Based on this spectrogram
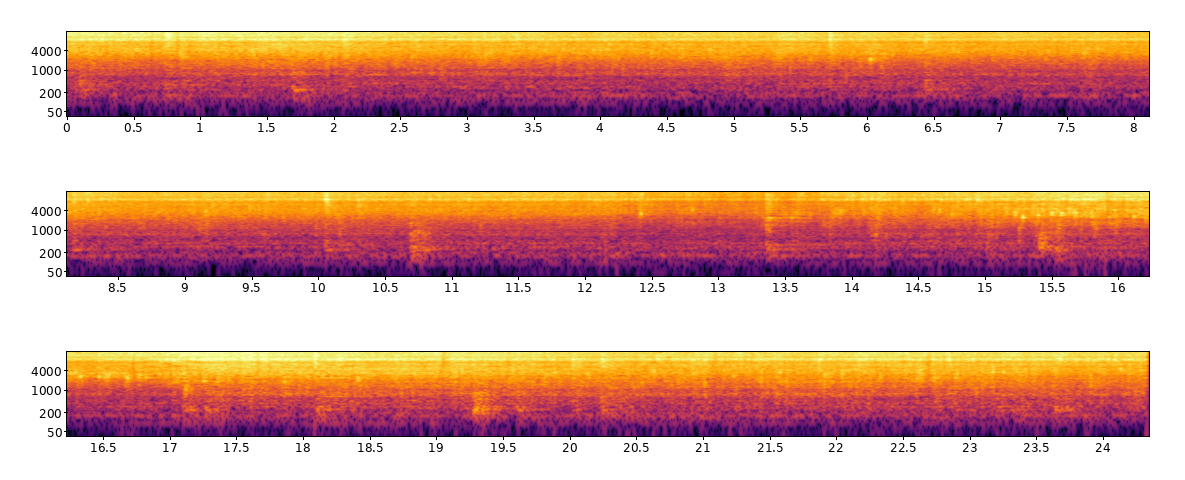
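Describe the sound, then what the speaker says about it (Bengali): Sarputi fish rubbed with salt and turmeric hits hot refined oil in a pan, giving a constant, dense sizzle that carries throughout and grows slightly louder and brighter toward the end. "চার চামচ রিফাইন্ড অয়েল গরম করে নিয়েছি দিয়ে দেবো লবণ হলুদ মেখে রাখা মাছ"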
